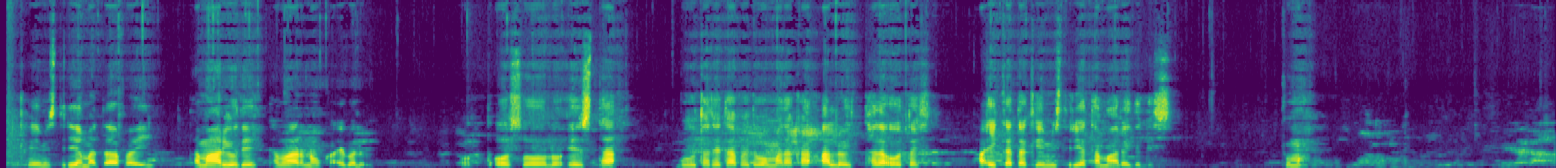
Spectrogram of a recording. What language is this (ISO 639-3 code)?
wal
